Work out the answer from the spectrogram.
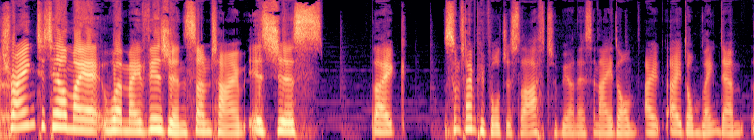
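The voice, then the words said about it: Unusual accent, neither French nor American. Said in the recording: “I learned to try to love my accent, even if it's weird ... you don't have a French accent. But you don't have an American accent. And I'm like, no, I have Celine Dion accent.”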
